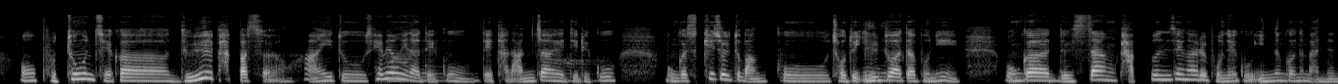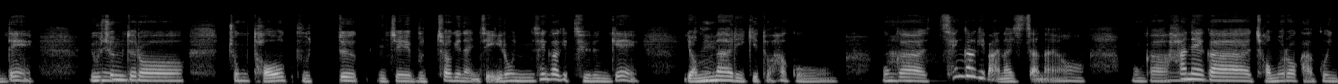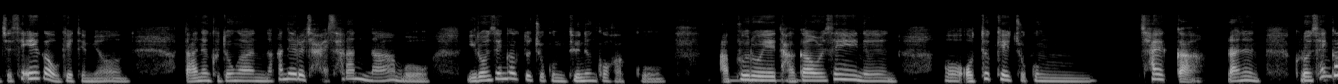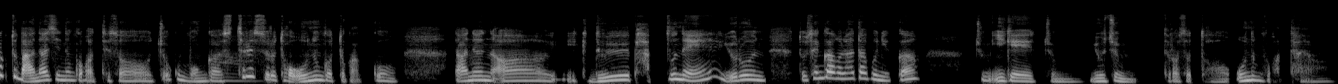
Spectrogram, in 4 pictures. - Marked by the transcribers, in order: other background noise
- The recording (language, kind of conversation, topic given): Korean, advice, 휴일을 스트레스 없이 편안하고 즐겁게 보내려면 어떻게 해야 하나요?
